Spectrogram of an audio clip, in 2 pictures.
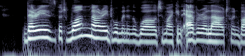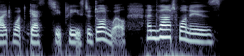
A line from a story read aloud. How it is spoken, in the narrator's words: he calmly replied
